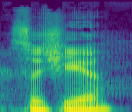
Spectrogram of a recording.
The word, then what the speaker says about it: Tsuchiya: Tsuchiya.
